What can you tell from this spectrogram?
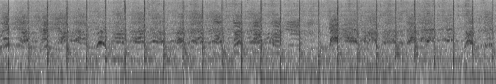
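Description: Powwow drum group singing together around one large shared hide drum, the drummers striking it in unison in a steady, even beat of about two and a half strokes a second under high-pitched group singing.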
